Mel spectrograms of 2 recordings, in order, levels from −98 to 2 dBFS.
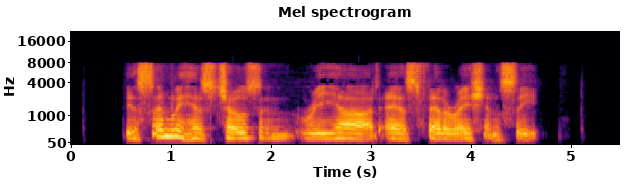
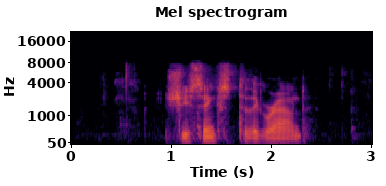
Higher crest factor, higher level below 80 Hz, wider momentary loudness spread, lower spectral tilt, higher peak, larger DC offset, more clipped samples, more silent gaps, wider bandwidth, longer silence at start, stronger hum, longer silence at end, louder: second, 16 dB vs 22 dB; first, -62 dBFS vs -78 dBFS; about the same, 11 LU vs 12 LU; about the same, -4 dB/octave vs -3 dB/octave; first, 0 dBFS vs -24 dBFS; neither; neither; neither; about the same, 8 kHz vs 8.4 kHz; about the same, 0.55 s vs 0.55 s; neither; first, 0.85 s vs 0.7 s; first, -15 LUFS vs -41 LUFS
